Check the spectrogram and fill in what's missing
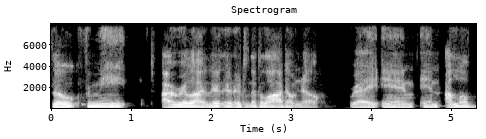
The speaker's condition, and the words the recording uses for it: Stuttering. But I realized, you know, I have a stutter and a lisp.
